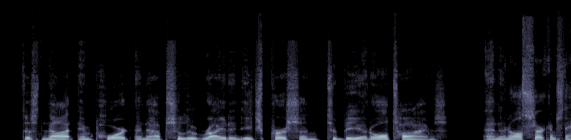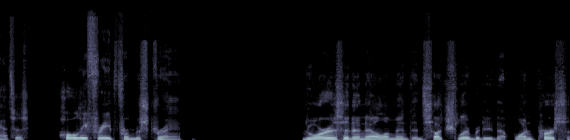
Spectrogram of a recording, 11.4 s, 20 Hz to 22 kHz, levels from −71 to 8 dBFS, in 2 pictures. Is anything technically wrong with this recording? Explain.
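Yes, the speech has two faults. A section at the wrong speed runs from 5.04 to 6.80 s, just after "at all times and": it plays 1.24 times too fast and sits roughly four semitones high, hurried and thin, most likely because that stretch was fitted to the wrong playback clock.

Repeated packet loss (robotic sound) follows from 7.41 to 8.48 s. What sounds like about ten dropouts, the longest 66 ms, are each patched by stretching the preceding sound, so about 22% of the span is filled in, leaving choppy, metallic speech with pieces missing.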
